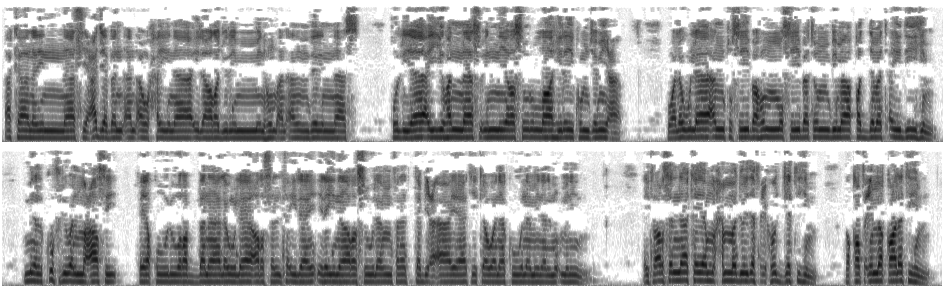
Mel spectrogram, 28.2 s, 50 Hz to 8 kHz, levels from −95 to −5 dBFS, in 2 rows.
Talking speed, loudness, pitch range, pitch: 105 wpm, -19 LUFS, 145-155 Hz, 150 Hz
